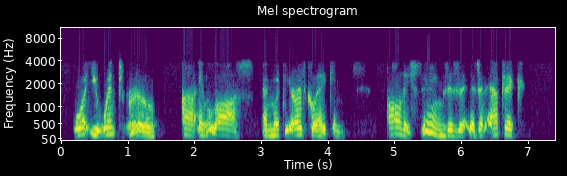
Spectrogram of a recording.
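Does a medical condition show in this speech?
Yes: spasmodic dysphonia; onset at peak of singing career, diagnosed 2 or 3 years after band shut down; voice lost power, grew weaker, lost control, could not hit notes, range shrank high and low.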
